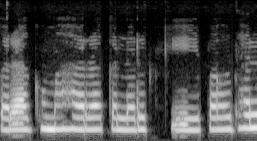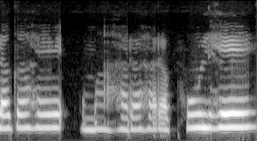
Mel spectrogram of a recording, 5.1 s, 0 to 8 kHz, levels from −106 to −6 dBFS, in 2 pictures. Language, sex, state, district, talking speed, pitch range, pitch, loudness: Chhattisgarhi, female, Chhattisgarh, Raigarh, 150 wpm, 250-285 Hz, 255 Hz, -19 LUFS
